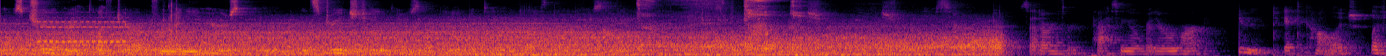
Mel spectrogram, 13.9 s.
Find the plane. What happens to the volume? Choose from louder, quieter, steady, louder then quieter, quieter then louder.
steady.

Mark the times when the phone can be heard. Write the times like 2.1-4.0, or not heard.
0.3-1.9.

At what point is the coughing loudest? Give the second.
8 s.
